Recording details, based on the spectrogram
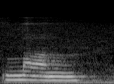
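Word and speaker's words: LAM: And the seed sound for the first chakra is lung, L-A-N. It's actually L-A-M, but it's pronounced lung.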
